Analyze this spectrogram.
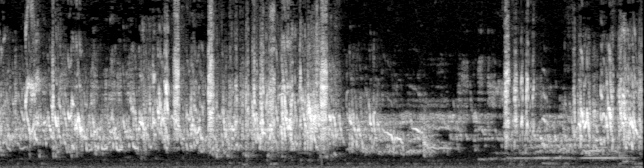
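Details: Budgerigars chirping: a dense, continuous chatter of warbled, scratchy high notes and squeaks from several birds, easing briefly before another burst of busy twittering.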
